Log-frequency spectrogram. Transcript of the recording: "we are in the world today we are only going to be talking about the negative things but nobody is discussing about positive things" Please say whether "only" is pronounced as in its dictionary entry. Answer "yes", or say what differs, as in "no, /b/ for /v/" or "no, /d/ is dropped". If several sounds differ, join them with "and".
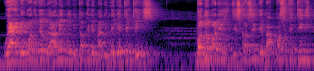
yes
